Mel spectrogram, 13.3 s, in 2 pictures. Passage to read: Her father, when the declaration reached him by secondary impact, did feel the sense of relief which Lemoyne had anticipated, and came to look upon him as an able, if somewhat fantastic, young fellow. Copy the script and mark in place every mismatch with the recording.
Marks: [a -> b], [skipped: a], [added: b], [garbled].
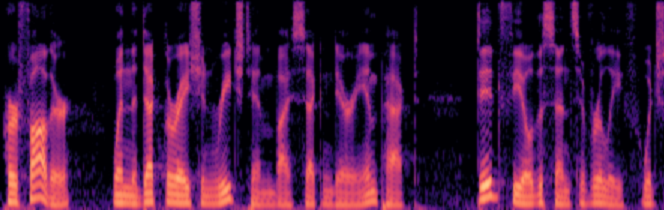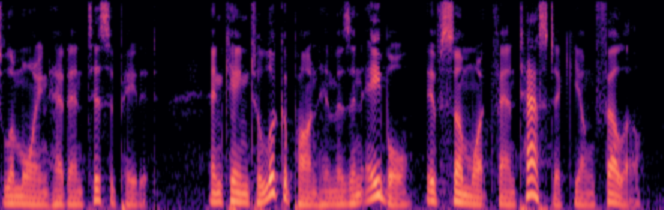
Her father, when the declaration reached him by secondary impact, did feel the sense of relief which Lemoyne had anticipated, and came to look upon him as an able, if somewhat fantastic, young fellow.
